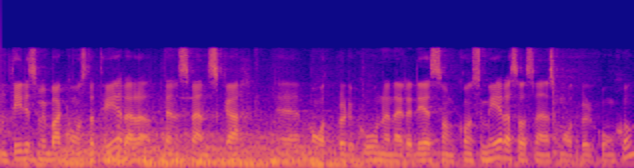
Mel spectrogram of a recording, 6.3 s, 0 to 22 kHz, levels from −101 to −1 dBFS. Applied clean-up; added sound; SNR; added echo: none; Sliding door; 1 dB; none.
